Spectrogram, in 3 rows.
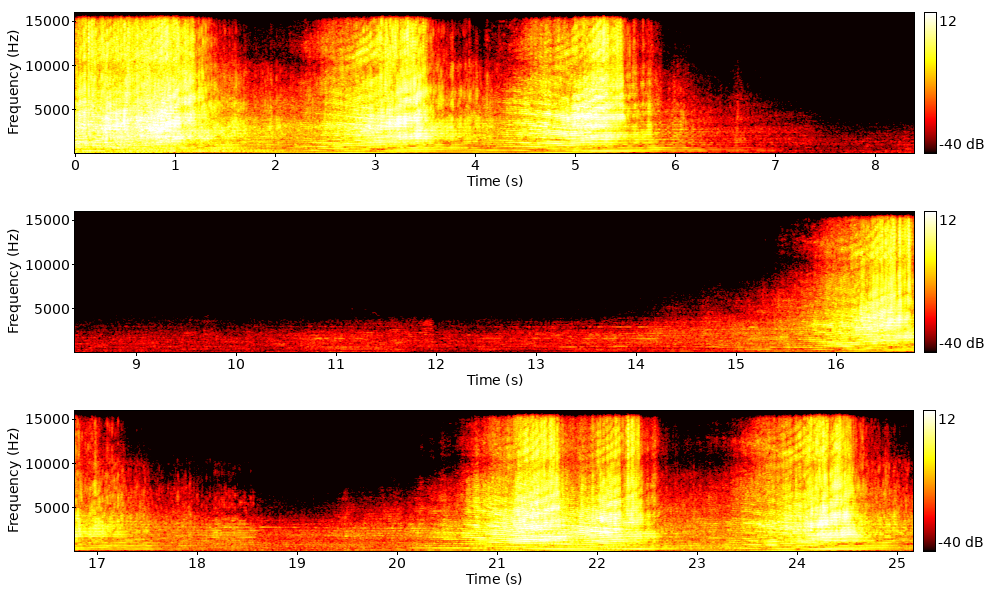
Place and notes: Unnamed Road, Derby, UK - British Motorcycle Grand Prix 2004 ... 125 Qualifying ...
British Motorcycle Grand Prix 2004 ... 125 Qualifying ... one point stereo mic to minidisk ... date correct ... time optional ...
23 July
